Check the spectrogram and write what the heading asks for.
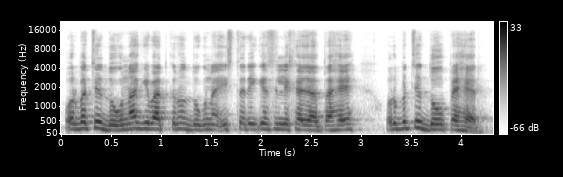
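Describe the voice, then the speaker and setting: A man's voice: high-pitched, fairly even intonation, brisk. A male teacher giving an exam-prep spelling lesson, steadily explaining and calling his students "kids" again and again.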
